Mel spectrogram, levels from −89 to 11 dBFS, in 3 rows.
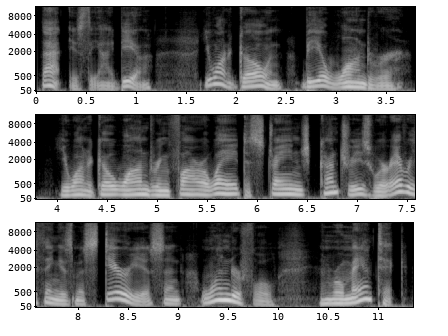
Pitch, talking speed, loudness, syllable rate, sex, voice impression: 135 Hz, 160 wpm, -18 LUFS, 5.0 syllables/s, male, masculine, adult-like, slightly raspy, slightly cool, slightly refreshing, sincere, friendly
